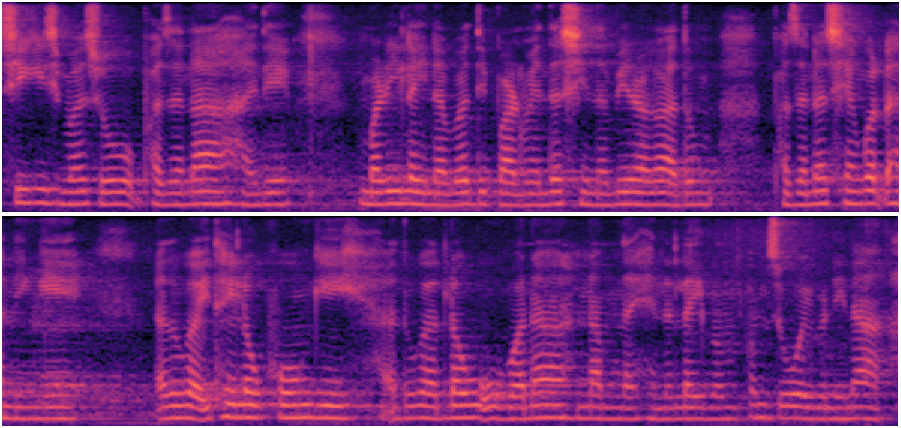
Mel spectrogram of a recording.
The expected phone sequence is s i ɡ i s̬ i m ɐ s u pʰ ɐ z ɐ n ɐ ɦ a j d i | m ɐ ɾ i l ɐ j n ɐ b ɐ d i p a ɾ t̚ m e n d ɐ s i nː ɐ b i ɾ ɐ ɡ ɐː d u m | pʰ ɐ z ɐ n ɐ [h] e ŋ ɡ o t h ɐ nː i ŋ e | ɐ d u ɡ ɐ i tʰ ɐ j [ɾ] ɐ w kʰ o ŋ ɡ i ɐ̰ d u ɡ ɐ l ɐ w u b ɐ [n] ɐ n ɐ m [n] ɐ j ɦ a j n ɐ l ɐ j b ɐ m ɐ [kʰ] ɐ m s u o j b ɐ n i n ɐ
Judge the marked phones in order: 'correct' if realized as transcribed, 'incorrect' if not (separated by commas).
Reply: incorrect, incorrect, correct, correct, incorrect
